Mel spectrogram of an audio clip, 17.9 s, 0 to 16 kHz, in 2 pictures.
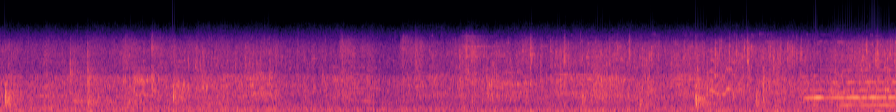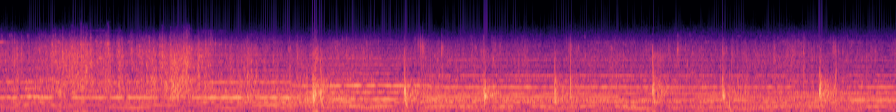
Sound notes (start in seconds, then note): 8.4 somber music; 12.1 shoes clack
